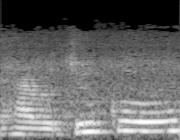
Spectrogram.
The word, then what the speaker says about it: Harajuku: And he's like, you know, Japanese culture, as far as, I think he said Harajuku, mm-hmm.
